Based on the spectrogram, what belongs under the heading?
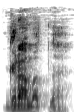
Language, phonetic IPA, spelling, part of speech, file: Russian, [ˈɡramətnə], грамотно, adverb / adjective, Ru-грамотно.ogg
- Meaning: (adverb) 1. correctly, grammatically 2. competently, skilfully; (adjective) short neuter singular of гра́мотный (grámotnyj)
